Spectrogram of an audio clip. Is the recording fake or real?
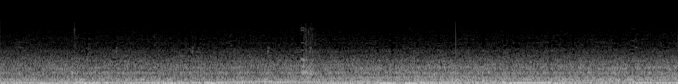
real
